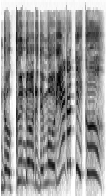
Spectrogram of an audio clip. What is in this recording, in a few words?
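MEET Japanese; 少女前线:SPAS-15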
